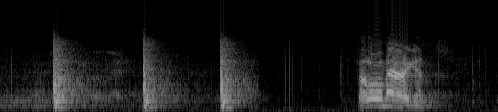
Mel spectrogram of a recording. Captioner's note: gavel bangs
